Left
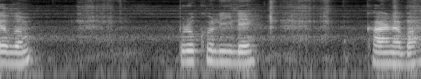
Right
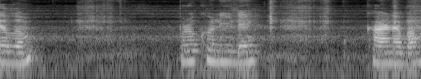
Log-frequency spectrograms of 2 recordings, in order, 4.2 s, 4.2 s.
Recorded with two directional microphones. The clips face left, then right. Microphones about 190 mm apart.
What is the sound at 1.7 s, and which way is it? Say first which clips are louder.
Speech: left 10 dB; 60° left (ahead or behind).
